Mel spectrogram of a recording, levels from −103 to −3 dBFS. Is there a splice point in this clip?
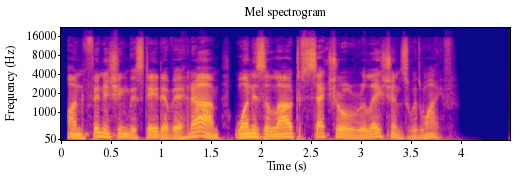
yes; 3 cuts; at 1.7 s, 2.4 s, 3.6 s

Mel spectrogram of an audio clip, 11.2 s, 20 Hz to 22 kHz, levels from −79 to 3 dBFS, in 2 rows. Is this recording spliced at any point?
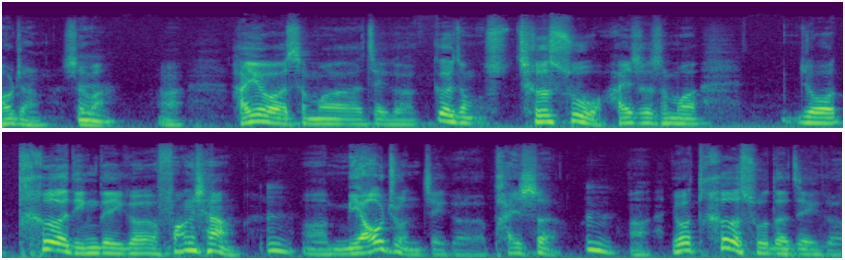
yes; 1 cut; at 10.0 s

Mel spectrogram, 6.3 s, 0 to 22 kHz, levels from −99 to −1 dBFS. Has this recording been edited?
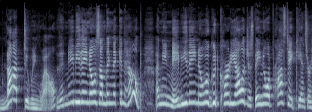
yes; 2 cuts; at 1.1 s, 5.1 s

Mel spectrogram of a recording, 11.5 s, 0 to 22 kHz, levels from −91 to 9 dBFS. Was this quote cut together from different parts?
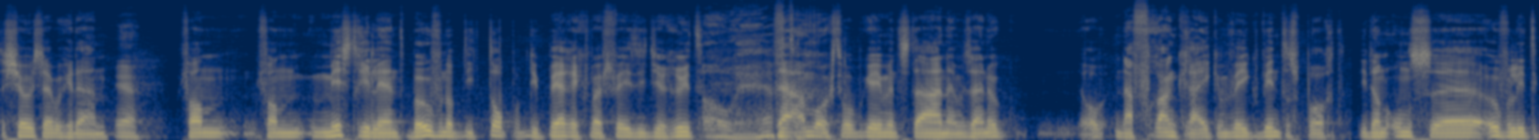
yes; 1 cut; at 10.1 s

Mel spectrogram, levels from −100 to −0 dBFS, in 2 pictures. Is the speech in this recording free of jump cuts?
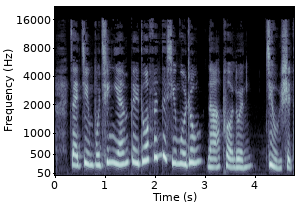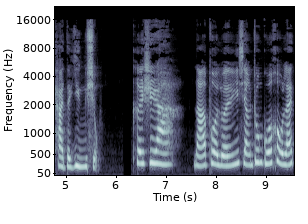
no; 2 cuts; at 3.0 s, 6.1 s

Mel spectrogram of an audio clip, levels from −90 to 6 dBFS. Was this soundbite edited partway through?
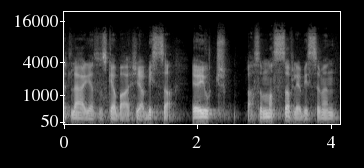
no; 0 cuts

